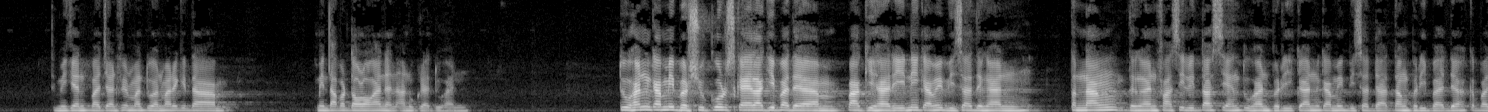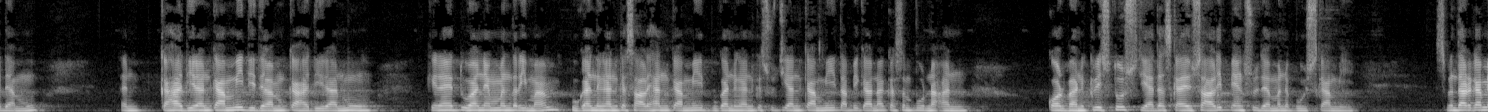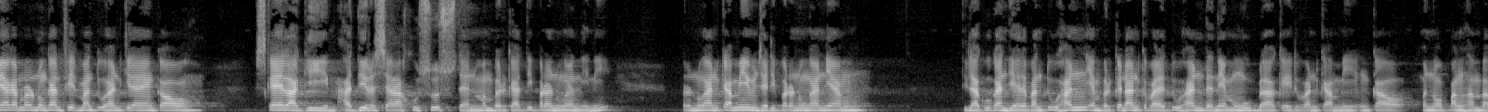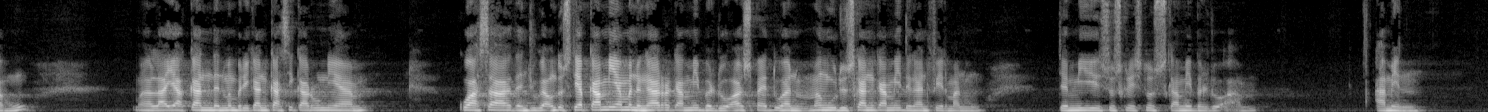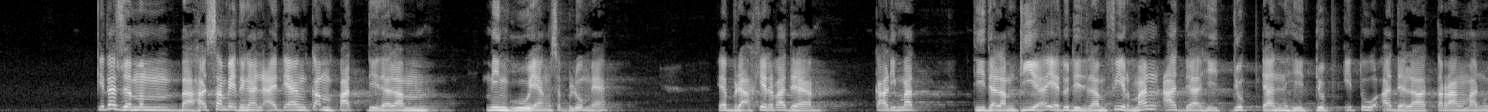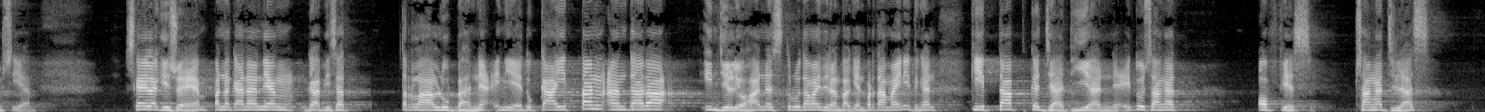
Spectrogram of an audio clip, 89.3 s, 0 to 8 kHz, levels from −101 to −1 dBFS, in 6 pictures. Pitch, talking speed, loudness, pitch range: 155 Hz, 130 wpm, -23 LUFS, 150-175 Hz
